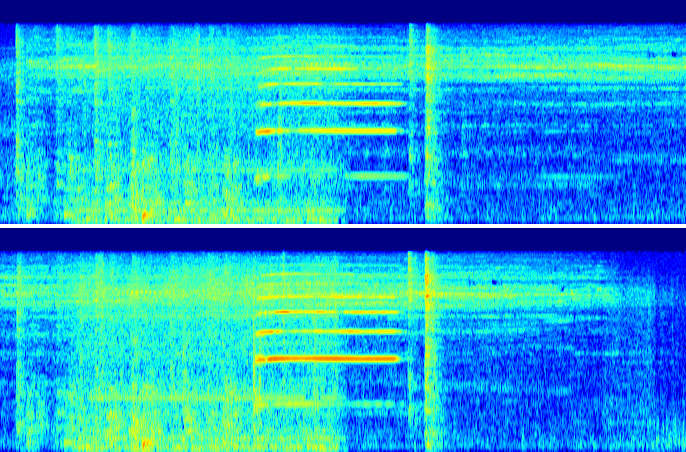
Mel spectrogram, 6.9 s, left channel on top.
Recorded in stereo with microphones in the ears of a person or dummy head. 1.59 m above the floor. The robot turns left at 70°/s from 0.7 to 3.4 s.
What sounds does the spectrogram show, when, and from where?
0.1 s running footsteps: 65° left (ahead or behind), 6.5 m; by 2.4 s 45° right (ahead or behind), 4 m
2.5 s a trumpet: 90° right, 1.9 m; by 4.0 s 155° right, 1.9 m
4.1 s a door slam: 60° right (ahead or behind), 6.5 m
